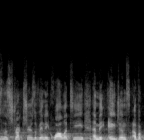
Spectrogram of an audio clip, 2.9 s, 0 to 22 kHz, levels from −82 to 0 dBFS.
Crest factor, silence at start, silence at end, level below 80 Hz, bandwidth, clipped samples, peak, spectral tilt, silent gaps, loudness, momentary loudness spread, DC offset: 18 dB; 0 s; 0 s; -76 dBFS; 11.5 kHz; under 0.1%; -6 dBFS; -5 dB/octave; none; -23 LUFS; 8 LU; under 0.1%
